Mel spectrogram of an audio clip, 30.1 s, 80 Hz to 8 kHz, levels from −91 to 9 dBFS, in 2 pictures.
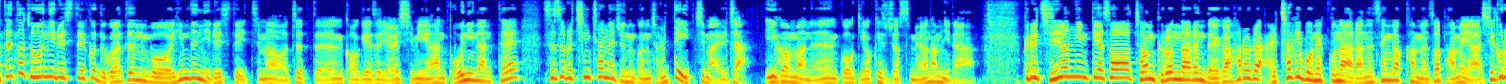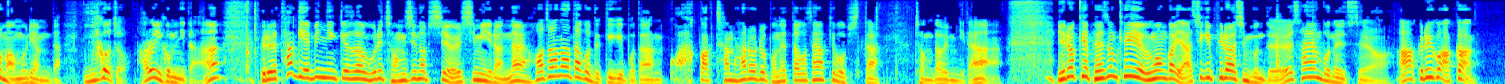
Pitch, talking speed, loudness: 175 Hz, 415 characters per minute, -16 LUFS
